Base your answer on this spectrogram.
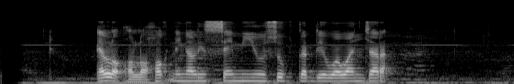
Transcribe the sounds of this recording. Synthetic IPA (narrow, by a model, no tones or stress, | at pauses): ʔɛlɔʔɔlɔhɔk̚niŋalisɛmijusufkɨrdiwawaɲt͡ʃaɾa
